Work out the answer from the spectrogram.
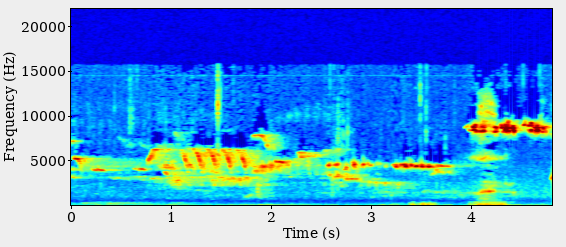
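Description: Small birds chirping and trilling in quick high runs of notes over a steady low rumble, with a brief low sound about four seconds in.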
